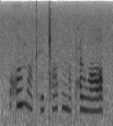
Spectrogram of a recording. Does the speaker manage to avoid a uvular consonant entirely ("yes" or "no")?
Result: no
